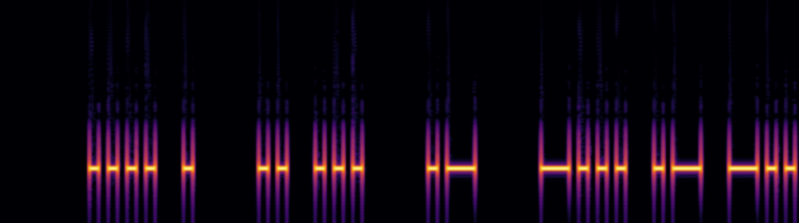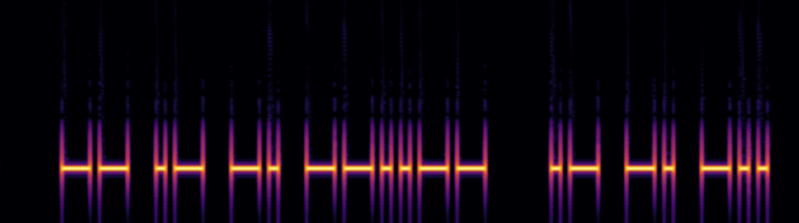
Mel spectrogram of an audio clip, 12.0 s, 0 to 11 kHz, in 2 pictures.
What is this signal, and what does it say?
Morse code, heard as a keyed tone, about 17 wpm, 700 Hz. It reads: HE IS A BAD MAN, AND
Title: Sentences from Top 1100 Words 17wpm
